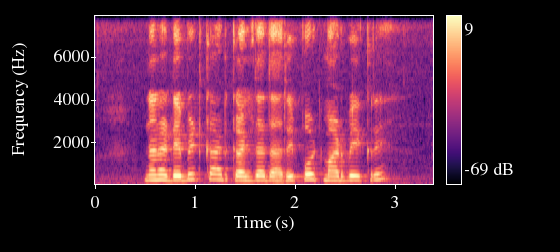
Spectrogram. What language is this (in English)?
Kannada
